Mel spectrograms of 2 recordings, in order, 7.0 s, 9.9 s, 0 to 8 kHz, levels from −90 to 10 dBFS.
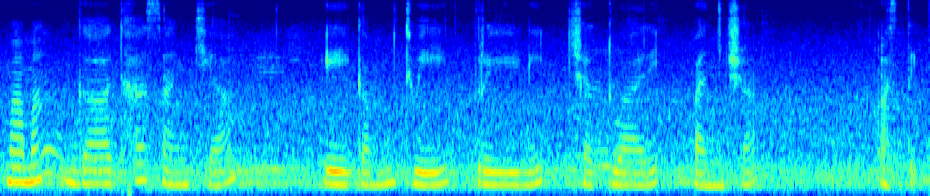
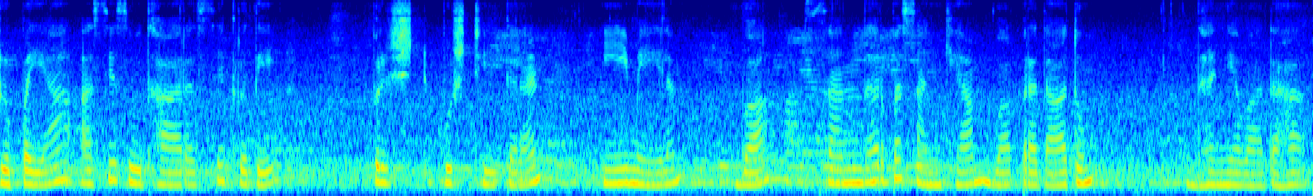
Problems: constant background noise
